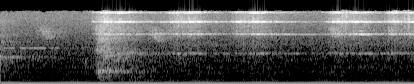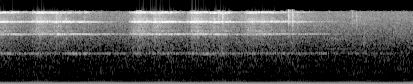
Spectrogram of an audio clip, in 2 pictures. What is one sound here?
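A small hand bell rings repeatedly.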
